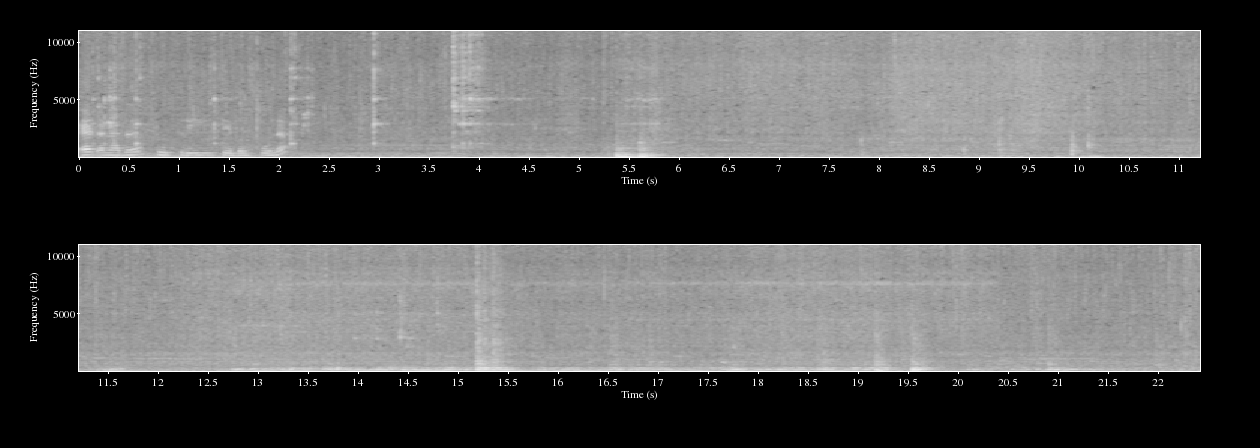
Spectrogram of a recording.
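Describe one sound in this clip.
Sauce sizzles and bubbles in a hot pan.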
